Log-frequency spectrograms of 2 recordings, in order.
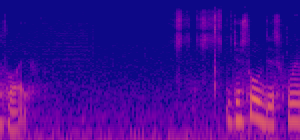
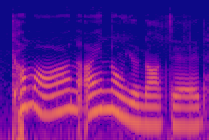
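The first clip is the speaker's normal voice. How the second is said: high, louder playful tease; teasing mother; 5 semitones higher, 5 dB louder than usual. Acted. Mother teasing her kit awake, playfully.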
